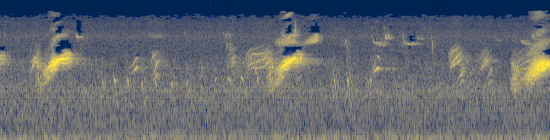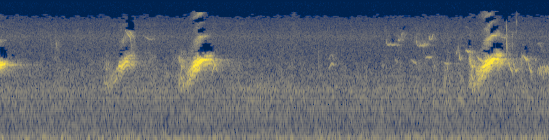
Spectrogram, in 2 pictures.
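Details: Male and female Eastern towhees calling in woodland during nesting-territory defence: six sharp rising chirps spaced roughly every two seconds, with faint twittering notes in the quiet intervals.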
